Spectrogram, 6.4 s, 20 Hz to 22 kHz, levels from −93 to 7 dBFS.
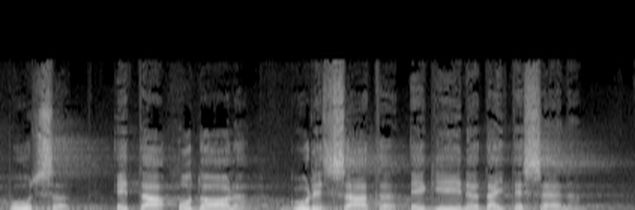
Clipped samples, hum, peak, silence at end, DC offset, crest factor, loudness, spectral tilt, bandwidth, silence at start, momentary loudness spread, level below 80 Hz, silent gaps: under 0.1%; none; -4 dBFS; 0.35 s; under 0.1%; 18 dB; -21 LUFS; -4.5 dB/octave; 15.5 kHz; 0 s; 12 LU; -60 dBFS; none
